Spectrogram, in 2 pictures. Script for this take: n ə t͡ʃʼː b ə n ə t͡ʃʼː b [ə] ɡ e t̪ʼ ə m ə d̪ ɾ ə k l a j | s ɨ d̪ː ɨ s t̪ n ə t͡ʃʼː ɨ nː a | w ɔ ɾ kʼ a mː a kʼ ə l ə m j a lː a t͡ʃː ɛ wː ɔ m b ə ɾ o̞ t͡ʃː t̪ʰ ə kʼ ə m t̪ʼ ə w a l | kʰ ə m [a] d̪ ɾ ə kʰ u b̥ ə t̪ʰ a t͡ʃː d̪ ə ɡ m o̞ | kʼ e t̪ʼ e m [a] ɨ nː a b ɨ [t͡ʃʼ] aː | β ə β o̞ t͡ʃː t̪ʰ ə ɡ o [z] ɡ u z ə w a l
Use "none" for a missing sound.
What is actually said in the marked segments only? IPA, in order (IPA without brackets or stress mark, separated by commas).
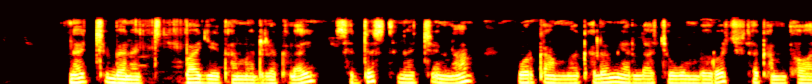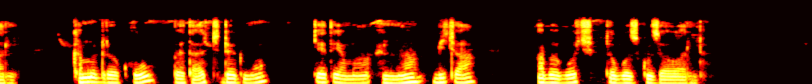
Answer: a, ə, a, t͡ʃʼ, z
